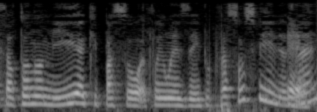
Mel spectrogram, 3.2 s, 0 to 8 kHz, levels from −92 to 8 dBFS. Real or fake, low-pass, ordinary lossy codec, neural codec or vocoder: real; 7.2 kHz; none; none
